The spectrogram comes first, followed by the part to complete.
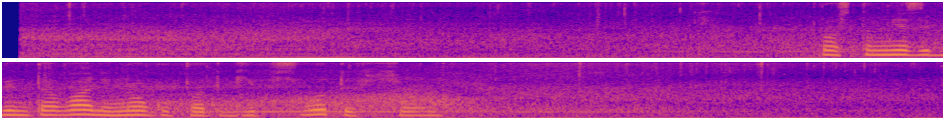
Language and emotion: Russian, sad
